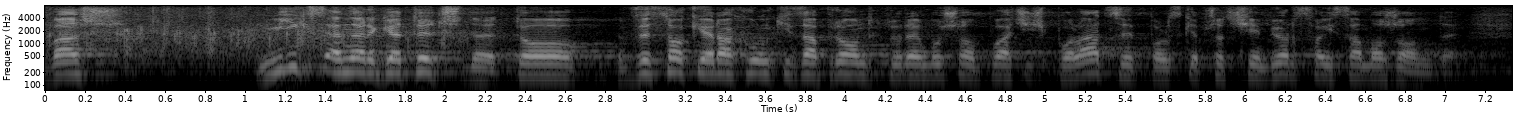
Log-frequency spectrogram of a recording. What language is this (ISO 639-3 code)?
pol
